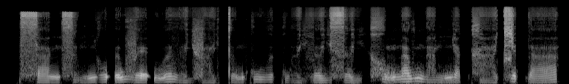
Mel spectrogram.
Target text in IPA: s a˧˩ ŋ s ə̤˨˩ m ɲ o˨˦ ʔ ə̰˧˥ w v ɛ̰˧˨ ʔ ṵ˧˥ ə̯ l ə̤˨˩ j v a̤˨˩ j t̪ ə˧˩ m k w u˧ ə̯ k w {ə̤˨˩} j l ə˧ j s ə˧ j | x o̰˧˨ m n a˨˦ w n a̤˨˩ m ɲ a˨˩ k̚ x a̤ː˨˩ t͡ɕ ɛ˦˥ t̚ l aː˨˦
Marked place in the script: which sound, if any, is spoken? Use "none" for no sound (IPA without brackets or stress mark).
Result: ə̤˨˩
